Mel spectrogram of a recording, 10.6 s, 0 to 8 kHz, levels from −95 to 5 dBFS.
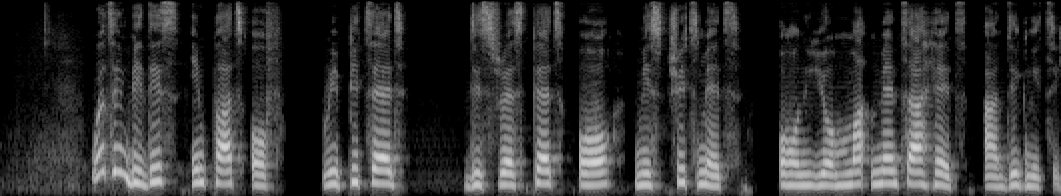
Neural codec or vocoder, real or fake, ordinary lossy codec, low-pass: codec, 16 kHz, 16 kbps, FunCodec, trained on LibriTTS, 50 frames a second; fake; none; none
